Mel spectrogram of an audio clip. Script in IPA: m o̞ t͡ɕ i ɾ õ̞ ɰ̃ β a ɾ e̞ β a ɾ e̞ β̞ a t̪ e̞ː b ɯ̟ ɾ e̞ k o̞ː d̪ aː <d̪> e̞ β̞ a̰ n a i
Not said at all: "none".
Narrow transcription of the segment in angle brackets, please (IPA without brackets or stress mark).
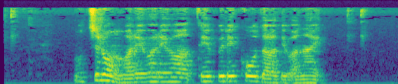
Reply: d̪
